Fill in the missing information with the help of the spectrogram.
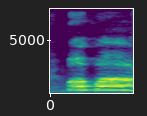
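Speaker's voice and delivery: high, drawn-out wail for daddy; mock child's plaintive cry; imitated child crying out. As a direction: call out like a little boy crying at the door. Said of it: "nangis di pinggir pintu".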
